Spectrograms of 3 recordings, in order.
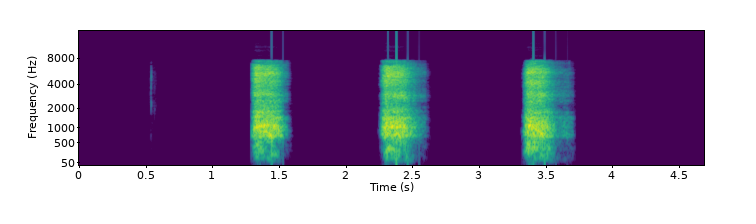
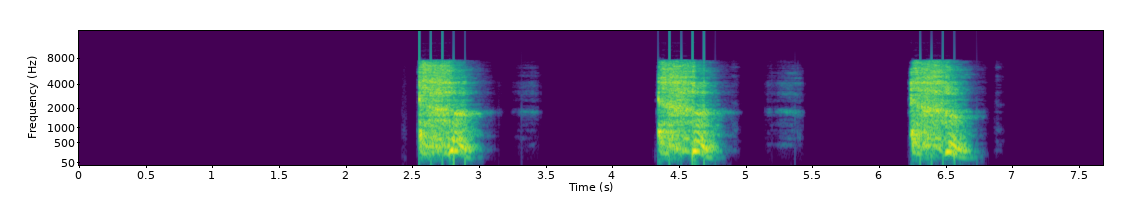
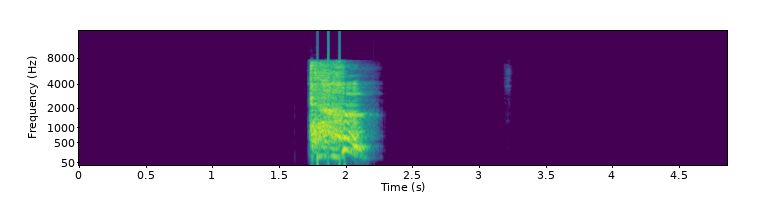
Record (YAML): exhalation_length: 4.7 s
exhalation_amplitude: 32768
exhalation_signal_mean_std_ratio: 0.29
three_cough_length: 7.7 s
three_cough_amplitude: 32768
three_cough_signal_mean_std_ratio: 0.33
cough_length: 4.9 s
cough_amplitude: 30618
cough_signal_mean_std_ratio: 0.23
survey_phase: beta (2021-08-13 to 2022-03-07)
age: 45-64
gender: Female
wearing_mask: 'No'
symptom_none: true
smoker_status: Ex-smoker
respiratory_condition_asthma: false
respiratory_condition_other: false
recruitment_source: REACT
submission_delay: 1 day
covid_test_result: Negative
covid_test_method: RT-qPCR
